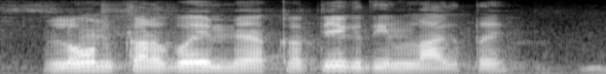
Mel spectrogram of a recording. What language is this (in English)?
Maithili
